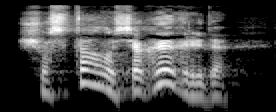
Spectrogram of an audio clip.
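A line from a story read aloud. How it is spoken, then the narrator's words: Frightened question. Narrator (Ukrainian): злякано спитала Герміона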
